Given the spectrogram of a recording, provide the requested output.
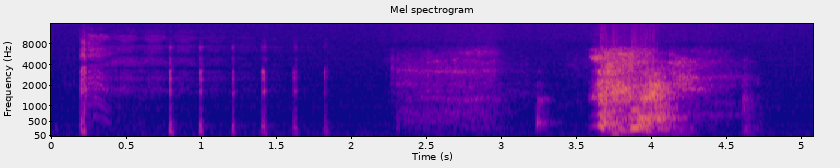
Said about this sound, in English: Sorry, I was coughing.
